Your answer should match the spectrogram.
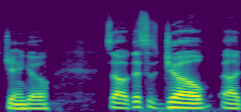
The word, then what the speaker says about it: Django: as joe because like like django unchained like that or it's like it's not dojango you know it's it's django so this is joe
